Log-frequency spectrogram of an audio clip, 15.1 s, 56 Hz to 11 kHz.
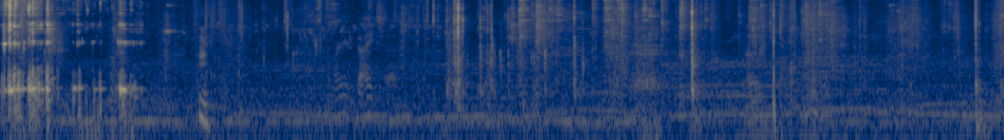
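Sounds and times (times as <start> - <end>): low steady hum: 0.0 - 3.1
metal parts clicking and clinking: 6.0 - 12.5.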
